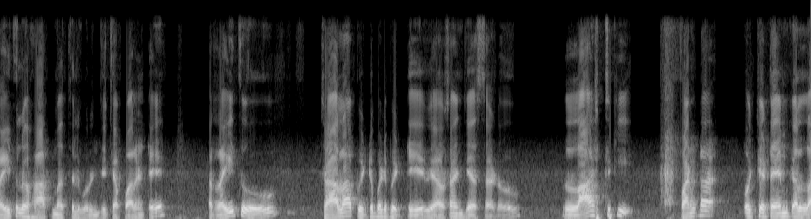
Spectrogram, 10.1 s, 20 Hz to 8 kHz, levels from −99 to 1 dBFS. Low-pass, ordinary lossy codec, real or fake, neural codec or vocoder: 7.2 kHz; none; real; none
